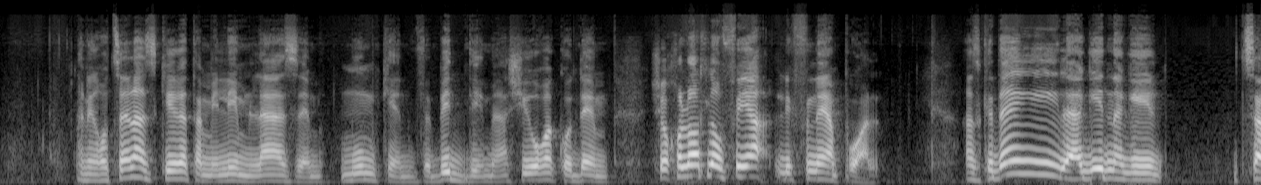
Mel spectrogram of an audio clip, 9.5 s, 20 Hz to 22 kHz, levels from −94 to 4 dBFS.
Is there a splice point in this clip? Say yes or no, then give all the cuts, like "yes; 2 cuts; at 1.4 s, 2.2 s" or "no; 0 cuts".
no; 0 cuts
